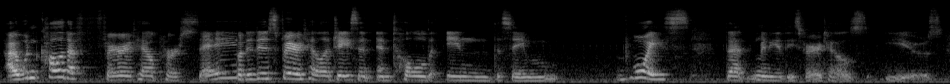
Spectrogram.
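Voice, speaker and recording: A woman's voice: medium pitch, normal speed, vocal fry. A young woman explaining things in a casual, rambling way, with plenty of informal filler words. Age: young adult. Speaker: podcast co-host and student writer. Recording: distant mic, faint background noise.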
